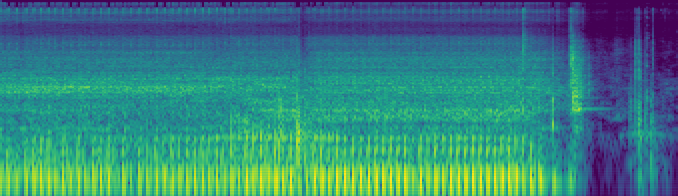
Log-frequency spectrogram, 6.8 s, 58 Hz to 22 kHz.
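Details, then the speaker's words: TVS Ntorq 125 scooter after valve clearance adjustment and timing chain tightening: a quick, regular putter of about three beats a second with no tinny rattle, then it shuts off. The earlier engine noise is resolved. "So ayun mga boss, troubleshoot ko na yung motor, resolved na yung ingay niya, wala nang kalansing."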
